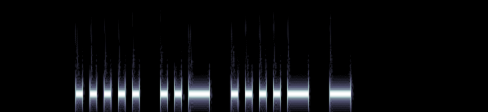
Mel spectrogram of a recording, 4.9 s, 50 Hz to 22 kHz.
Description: Morse code, heard as a keyed tone, about 17 wpm, 700 Hz. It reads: 5U4T
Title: Four Challenging Letter-Number Combinations 17wpm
